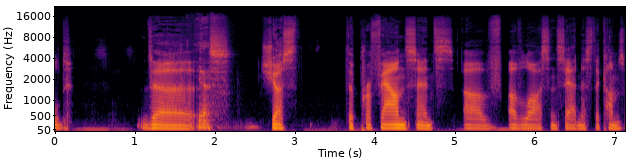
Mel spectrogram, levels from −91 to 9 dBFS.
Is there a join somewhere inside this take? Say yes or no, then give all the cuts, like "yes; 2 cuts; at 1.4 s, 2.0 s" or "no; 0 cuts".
no; 0 cuts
